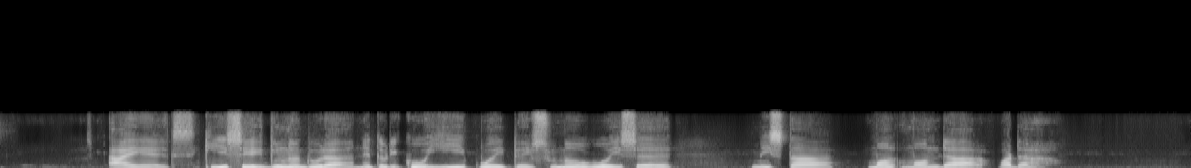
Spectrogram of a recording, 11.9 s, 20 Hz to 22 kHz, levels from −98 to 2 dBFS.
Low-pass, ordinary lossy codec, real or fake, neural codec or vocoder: 7.2 kHz; none; fake; codec, 16 kHz, 1 kbps, X-Codec, HuBERT features, trained on balanced general audio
